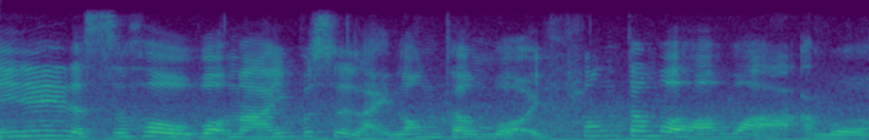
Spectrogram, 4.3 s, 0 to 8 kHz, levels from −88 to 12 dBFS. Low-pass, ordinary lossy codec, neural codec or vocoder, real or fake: 7.2 kHz; none; none; real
